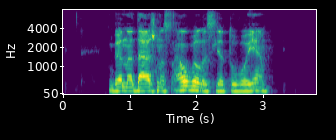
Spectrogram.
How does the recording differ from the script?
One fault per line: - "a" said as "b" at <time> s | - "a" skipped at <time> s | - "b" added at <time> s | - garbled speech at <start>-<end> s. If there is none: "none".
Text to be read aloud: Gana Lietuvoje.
- "dažnas augalas" added at 1.1 s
